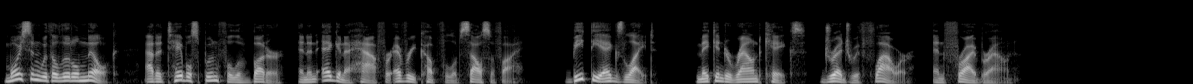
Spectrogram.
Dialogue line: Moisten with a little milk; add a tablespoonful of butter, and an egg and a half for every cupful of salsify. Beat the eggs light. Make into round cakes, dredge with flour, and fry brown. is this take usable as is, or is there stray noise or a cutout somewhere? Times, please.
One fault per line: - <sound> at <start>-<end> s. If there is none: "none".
none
